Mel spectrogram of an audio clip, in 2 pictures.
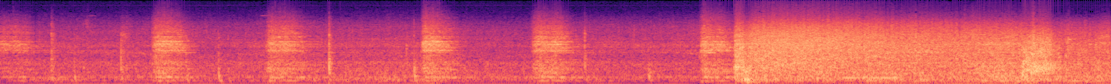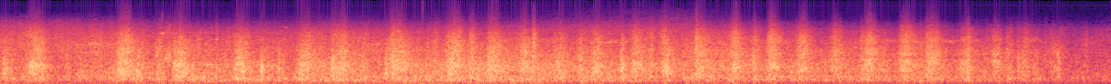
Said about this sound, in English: Clouds of steam bellow out as Joe guides the locomotive towards the station in the center of town.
